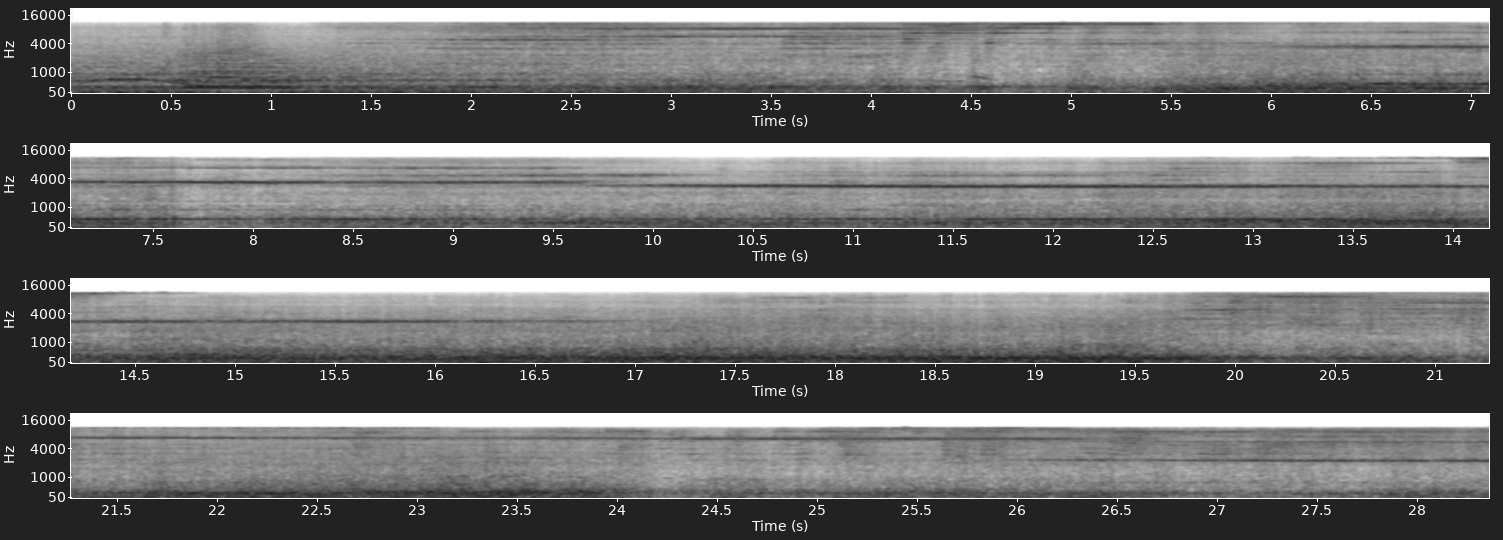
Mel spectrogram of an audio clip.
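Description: CSX double-stack intermodal train rolling past close by: a steady rumble and clatter of wheels on rail, with several drawn-out high-pitched wheel squeals from the container cars.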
